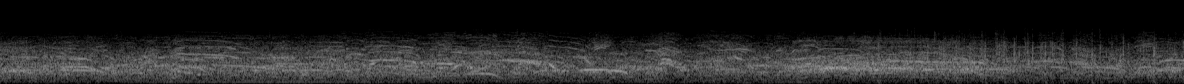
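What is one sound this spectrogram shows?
A large crowd cheers and chatters outdoors.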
